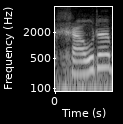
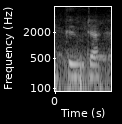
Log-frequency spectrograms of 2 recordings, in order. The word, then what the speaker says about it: Gouda: we pronounce it as chowder but it's i think most people say gouda like the cheese gouda or food cheese so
